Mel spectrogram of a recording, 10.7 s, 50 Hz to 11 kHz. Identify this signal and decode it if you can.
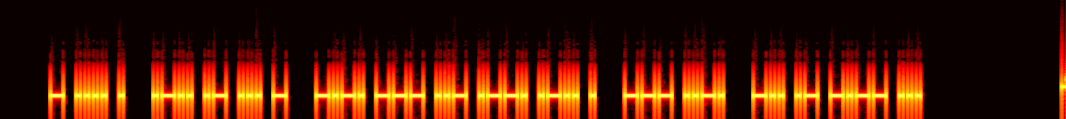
Morse code, heard as a keyed tone, about 28 wpm, 700 Hz. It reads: THE LAST COUPLE OF DAYS
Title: Sets of 5 Words Encore 28wpm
